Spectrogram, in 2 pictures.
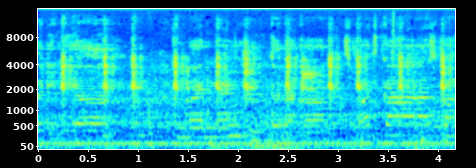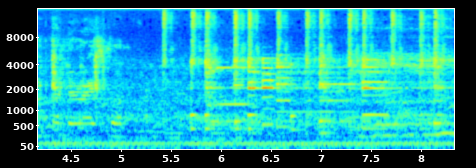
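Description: Music playing, with a steady low hum underneath; a sharp percussive beat comes in strongly about five and a half seconds in.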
